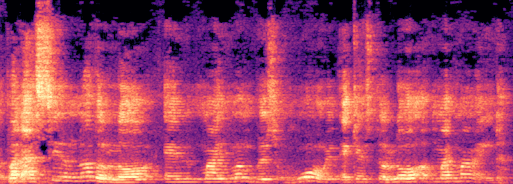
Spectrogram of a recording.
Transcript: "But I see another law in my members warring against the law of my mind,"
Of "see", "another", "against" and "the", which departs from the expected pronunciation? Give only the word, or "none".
none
